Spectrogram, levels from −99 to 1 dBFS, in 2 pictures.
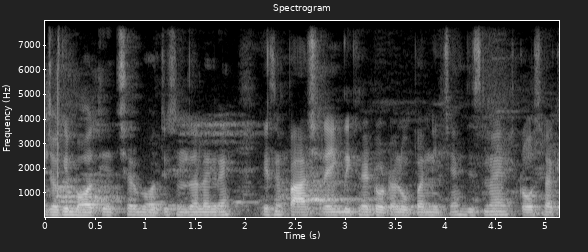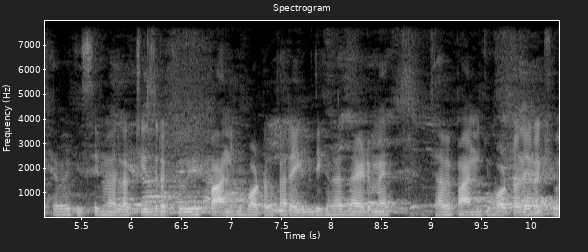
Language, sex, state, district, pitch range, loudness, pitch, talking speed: Hindi, male, Andhra Pradesh, Guntur, 110-120 Hz, -25 LUFS, 115 Hz, 275 wpm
